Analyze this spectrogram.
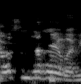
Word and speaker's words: Alison Ver Halen: Alison Ver Halen. How are you? Oh, sorry for pronouncing your name. Yeah, no, Yeah, for it's me. Alison Ver Halen.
